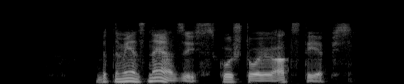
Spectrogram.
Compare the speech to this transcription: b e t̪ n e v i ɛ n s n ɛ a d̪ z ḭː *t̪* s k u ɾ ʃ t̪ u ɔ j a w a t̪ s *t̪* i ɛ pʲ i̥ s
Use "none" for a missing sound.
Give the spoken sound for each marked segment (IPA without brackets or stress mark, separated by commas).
none, t̪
